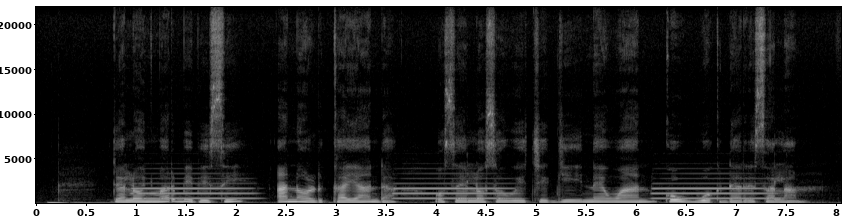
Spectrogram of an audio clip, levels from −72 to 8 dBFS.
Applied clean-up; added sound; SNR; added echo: none; Wind instrument, woodwind instrument; 7 dB; none.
